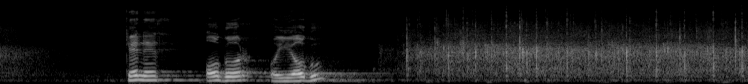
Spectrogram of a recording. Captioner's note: audience applauding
